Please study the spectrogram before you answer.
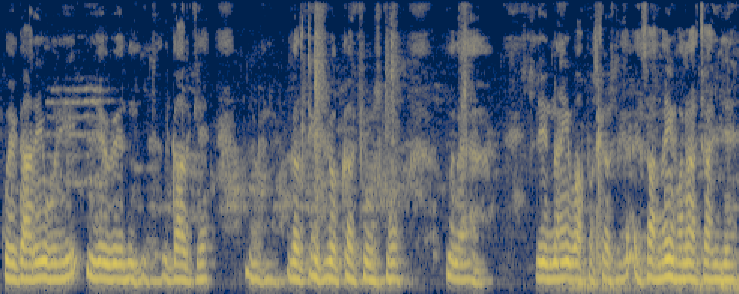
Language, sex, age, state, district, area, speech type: Hindi, male, 45-60, Bihar, Madhepura, rural, spontaneous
